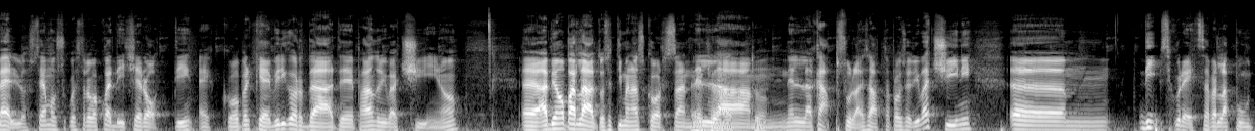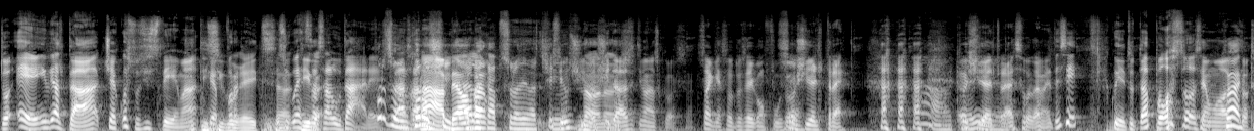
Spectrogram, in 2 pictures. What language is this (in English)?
Italian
